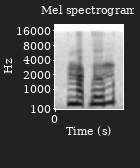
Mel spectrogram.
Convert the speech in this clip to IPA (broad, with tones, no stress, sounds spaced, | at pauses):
ŋ a˨˩ k̚ l ə˨˦ m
